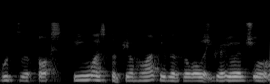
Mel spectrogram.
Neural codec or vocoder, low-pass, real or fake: codec, 16 kHz, 1 kbps, FunCodec, trained on Chinese and English, 50 frames a second; 7.2 kHz; fake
